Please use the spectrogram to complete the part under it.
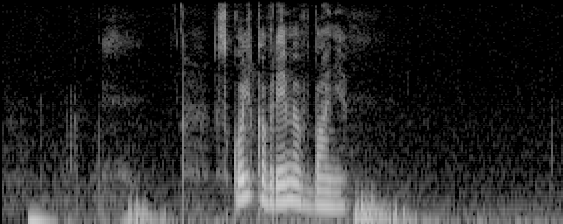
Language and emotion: Russian, neutral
